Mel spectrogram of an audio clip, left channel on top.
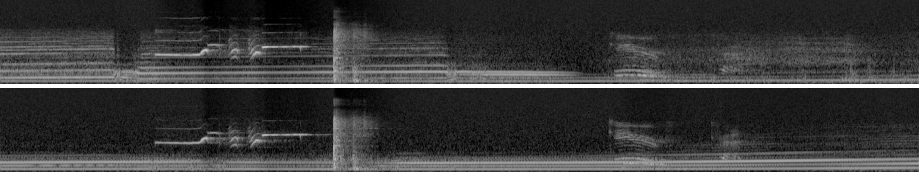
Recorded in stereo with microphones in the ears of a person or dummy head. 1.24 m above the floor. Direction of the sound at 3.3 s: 5° right (ahead or behind).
